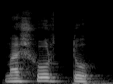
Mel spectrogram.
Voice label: "mashhurttu", Archi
